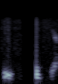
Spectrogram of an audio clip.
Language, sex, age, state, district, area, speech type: Urdu, male, 18-30, Telangana, Hyderabad, urban, conversation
